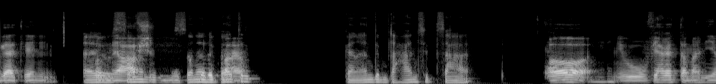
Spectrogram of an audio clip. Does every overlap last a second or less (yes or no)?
no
